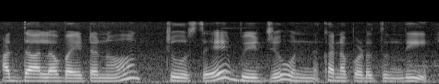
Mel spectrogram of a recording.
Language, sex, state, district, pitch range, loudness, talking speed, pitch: Telugu, female, Telangana, Hyderabad, 150-165 Hz, -17 LUFS, 70 wpm, 155 Hz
